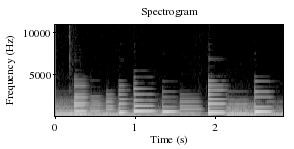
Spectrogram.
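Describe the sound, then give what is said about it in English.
Jazz piano playing a swing line with an added triplet, a string of single notes in bouncing rhythm, moderately loud and clear, with no voices. “So I like to add in a triplet, which will sound like this.”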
